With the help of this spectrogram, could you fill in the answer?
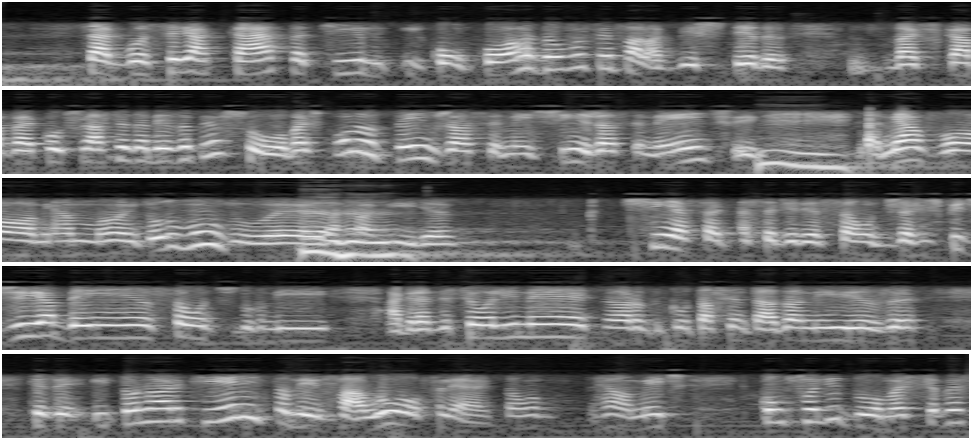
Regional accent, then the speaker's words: São Paulo, Brazil; Eu cresci ouvindo … aqui em São Paulo

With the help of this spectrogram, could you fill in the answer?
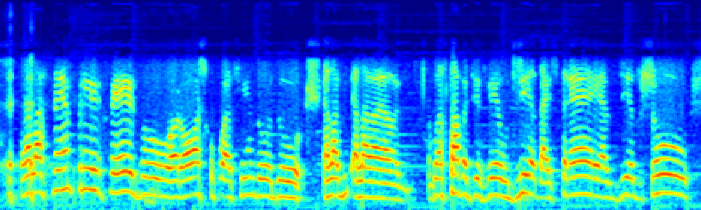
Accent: Itaboraí, Rio de Janeiro, Brazil; É Vila Nova de Tambi, é distrito de Itaboraí.

